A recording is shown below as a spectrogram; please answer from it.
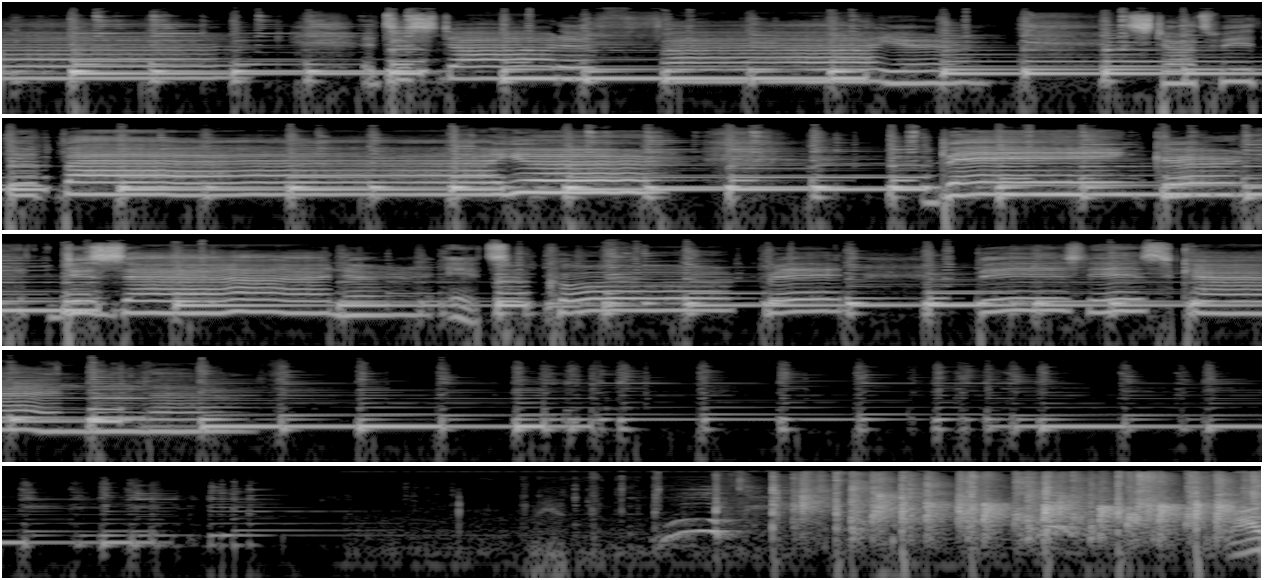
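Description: Ukulele strummed in a steady rhythm with a man singing long held notes over it. About twenty seconds in the voice stops and the ukulele plays on more softly, dying away a few seconds later as the song ends. Clapping starts just before the end.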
